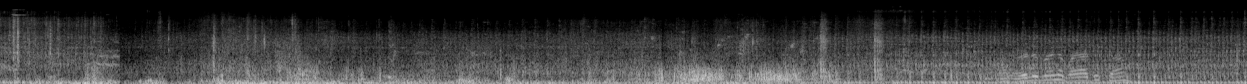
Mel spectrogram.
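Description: Brush scrapes and snaps against a dirt bike.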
